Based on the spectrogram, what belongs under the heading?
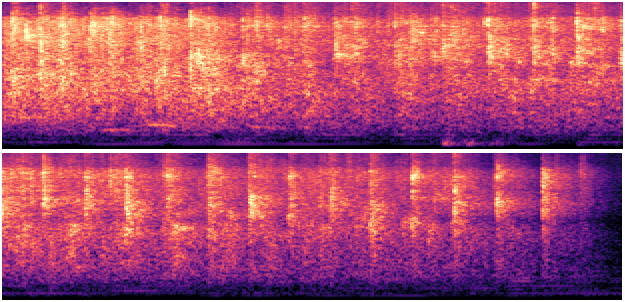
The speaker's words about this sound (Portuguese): Deu uma linda salva de palmas para Jesus.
